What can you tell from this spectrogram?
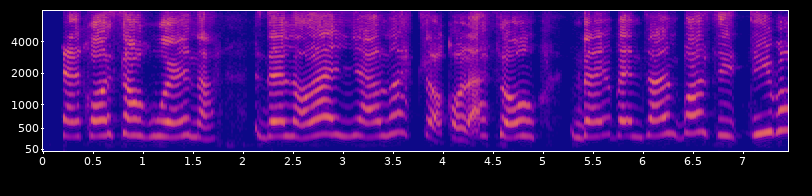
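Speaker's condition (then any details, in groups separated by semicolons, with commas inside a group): Cerebral palsy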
